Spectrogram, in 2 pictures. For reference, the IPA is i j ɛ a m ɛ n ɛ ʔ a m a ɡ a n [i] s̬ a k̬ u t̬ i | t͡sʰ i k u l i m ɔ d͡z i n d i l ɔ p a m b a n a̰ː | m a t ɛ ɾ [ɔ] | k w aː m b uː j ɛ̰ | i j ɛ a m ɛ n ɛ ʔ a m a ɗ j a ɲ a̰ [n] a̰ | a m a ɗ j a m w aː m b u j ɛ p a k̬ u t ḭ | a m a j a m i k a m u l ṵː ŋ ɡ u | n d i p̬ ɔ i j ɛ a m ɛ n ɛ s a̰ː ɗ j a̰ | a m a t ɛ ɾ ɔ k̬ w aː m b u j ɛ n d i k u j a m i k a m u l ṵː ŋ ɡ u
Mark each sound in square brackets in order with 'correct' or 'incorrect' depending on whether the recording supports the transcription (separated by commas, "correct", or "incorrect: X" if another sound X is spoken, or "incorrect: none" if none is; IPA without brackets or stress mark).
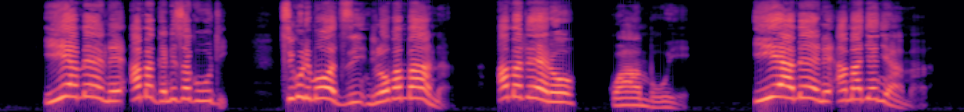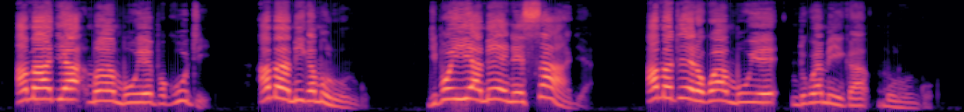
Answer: correct, correct, incorrect: m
